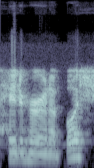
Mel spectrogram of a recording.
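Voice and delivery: ordinary talk, nothing marked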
